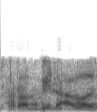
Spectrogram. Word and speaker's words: ربیع الاول: یا سیدی یہ ارشاد فرمائیے، ہمیں ربیع الاول شریف کی کیسے تعظیم بجا لانی چاہیے؟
